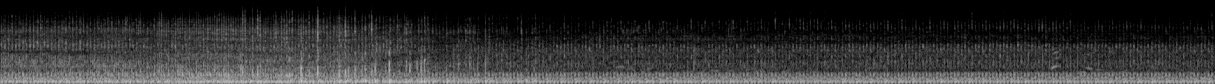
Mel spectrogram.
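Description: Klemm 35D's four-cylinder inverted inline Hirth engine running throttled back on landing, a steady low drone. It is loudest about three to four seconds in as the plane passes close, then settles a little quieter as the aircraft rolls out.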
